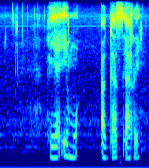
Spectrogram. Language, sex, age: Venda, female, 26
